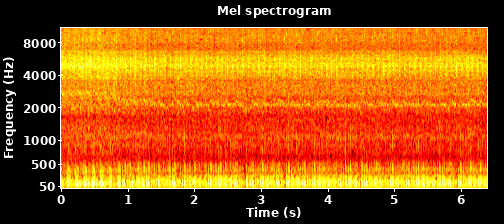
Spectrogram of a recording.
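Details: Suzuki TL1000R V-twin idling and revving with a sharp chuffing tick on each exhaust pulse that quickens with throttle; bad exhaust leak.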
